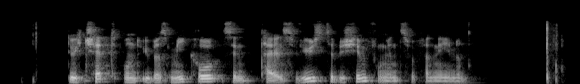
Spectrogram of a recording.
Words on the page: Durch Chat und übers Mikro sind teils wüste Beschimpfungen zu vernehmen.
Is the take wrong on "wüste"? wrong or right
right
